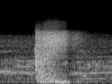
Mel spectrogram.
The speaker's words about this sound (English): You got him, sir. What a shot.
